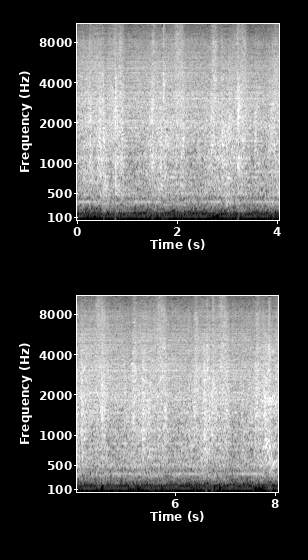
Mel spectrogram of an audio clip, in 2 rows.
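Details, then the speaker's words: 14-year-old GE electric dryer, model PVXR353EB0WW, after disassembly and reassembly to fix a loud noise, tumbling the same jeans: a steady hum with soft thumps about once a second and no banging, running normally. "okay now since it is expensive time for high girl I'm not gonna let it run for very long but suffice it to say it's all back together and it's working again"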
